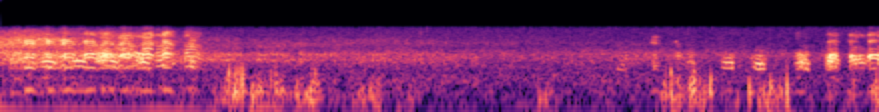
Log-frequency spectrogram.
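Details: Geese giving a rapid series of nasal, brassy honks, followed by a stretch of scuffling and low noise, then several more honks toward the end.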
